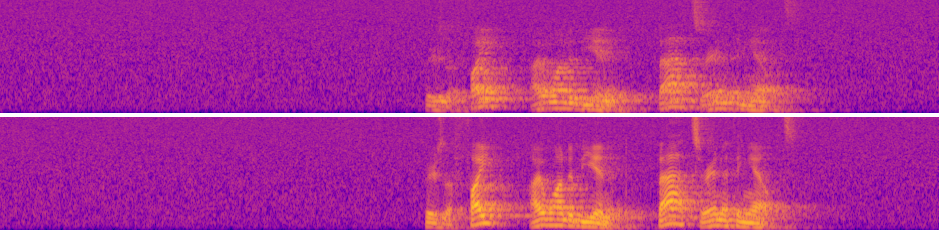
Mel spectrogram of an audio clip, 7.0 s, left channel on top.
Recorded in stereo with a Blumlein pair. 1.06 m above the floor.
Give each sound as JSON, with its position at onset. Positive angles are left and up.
{"t": 3.2, "sound": "a man speaking", "azimuth_deg": -65, "distance_m": 1.7}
